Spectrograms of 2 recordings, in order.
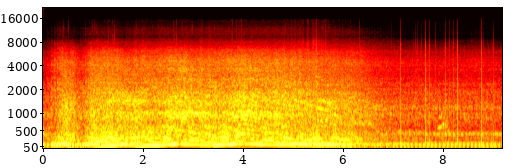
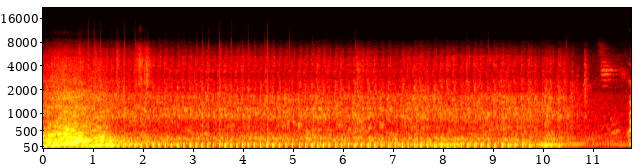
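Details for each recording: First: Yamaha Mio Smile scooter that lost power after about 40 km, after adjusting the carburetor screw to 3 turns: starts instantly, throttle blips rise and fall cleanly, settles to a steady, even idle; normal revving. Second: Yamaha Mio Smile scooter that only reaches about 40 km/h and won't pull when throttled; started up, it revs then idle sags and wavers unevenly, nearly dying; carburetor slide suspected not lifting fully, carb to be dismantled.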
